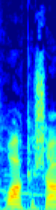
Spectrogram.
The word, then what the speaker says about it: Waukesha: I'm in Waukesha Wisconsin and I know it's Waukesha because I had to Google how to pronounce it and Waukesha Wisconsin was known for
